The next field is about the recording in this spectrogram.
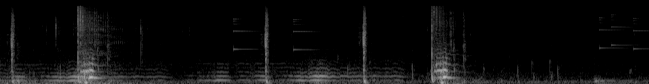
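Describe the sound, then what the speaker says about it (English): Bees buzz in modded Minecraft, their short droning hums coming and going among sharp clicks and thuds from the game, with no talking. "Careful of the bees."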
